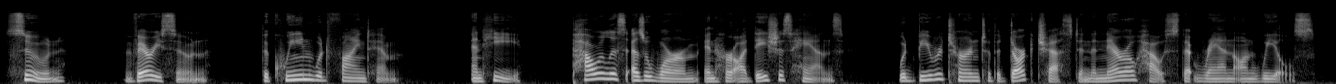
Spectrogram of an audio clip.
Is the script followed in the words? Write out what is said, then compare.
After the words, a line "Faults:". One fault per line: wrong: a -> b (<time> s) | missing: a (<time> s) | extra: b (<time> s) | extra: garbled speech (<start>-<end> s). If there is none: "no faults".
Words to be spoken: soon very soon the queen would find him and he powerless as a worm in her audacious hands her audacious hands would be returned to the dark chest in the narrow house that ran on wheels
soon very soon the queen would find him and he powerless as a worm in her audacious hands would be returned to the dark chest in the narrow house that ran on wheels
Faults:
missing: her audacious hands (8.4 s)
